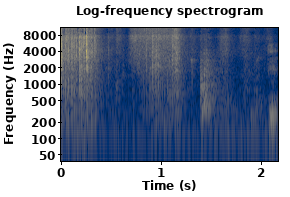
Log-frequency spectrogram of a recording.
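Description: A Tarot of Klimt deck being shuffled by hand. A loud rush of cards sliding together at the start, then a softer shuffle about a second in and a brief last stroke.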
